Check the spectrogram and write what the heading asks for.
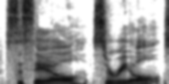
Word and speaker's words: Secale cereale: So it's often called, and I'm going to mispronounce it here, sesale cereale. So S-E-C-A-L-E, C-E-R-E-A-L-E, or it would often be in parens like rye seed extract.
